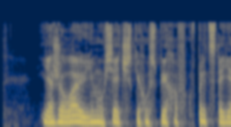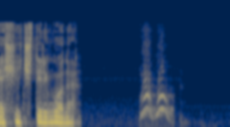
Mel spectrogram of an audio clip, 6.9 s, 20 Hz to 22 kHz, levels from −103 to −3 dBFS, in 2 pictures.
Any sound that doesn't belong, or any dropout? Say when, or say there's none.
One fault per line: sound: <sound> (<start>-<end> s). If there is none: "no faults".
sound: bark (5.5-6.1 s)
